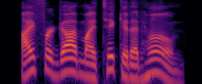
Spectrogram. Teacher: In everyday American speech, the T at the end of these words is often unreleased, especially when followed by silence or another consonant. This makes speech smoother and more natural, avoiding a sharp burst of air at the end.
